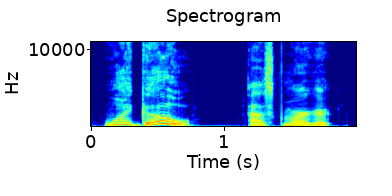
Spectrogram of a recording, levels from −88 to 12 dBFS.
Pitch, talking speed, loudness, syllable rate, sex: 230 Hz, 120 wpm, -18 LUFS, 5.6 syllables/s, female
